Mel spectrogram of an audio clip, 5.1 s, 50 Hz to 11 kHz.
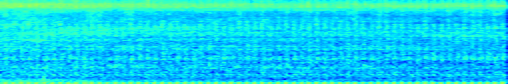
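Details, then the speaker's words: Honda Scoopy (possibly 2021), previously rough from a loose crankshaft bearing, after repair: a small single-cylinder idle of about three even low thumps a second with no knock, as smooth as a standard bike. Normal idle. "Sudah halus suaranya, seperti motor standar pada umumnya."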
